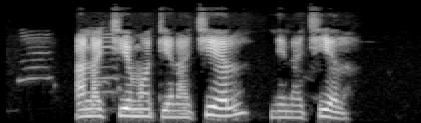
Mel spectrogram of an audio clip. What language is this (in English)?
Thur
